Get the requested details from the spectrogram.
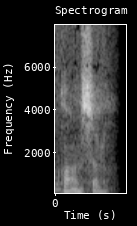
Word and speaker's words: Consolo: Vincenzo Consolo. – È una voce del verbo consolare, ma con l'accento su un'altra vocale.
